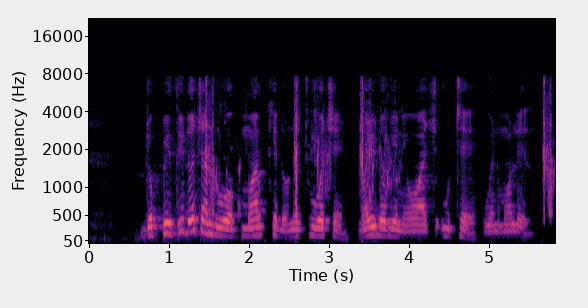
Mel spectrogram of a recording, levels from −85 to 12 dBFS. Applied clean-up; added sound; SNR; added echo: classical method spectral subtraction.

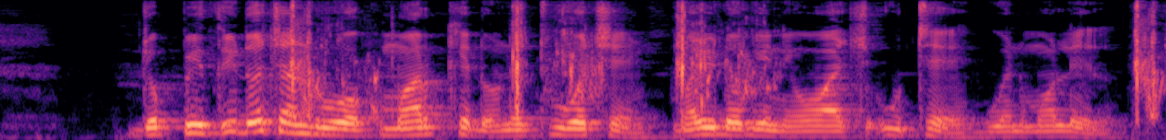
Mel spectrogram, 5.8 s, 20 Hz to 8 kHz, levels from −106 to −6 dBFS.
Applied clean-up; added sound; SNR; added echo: none; Splash, splatter; 12 dB; none.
